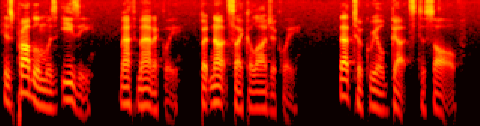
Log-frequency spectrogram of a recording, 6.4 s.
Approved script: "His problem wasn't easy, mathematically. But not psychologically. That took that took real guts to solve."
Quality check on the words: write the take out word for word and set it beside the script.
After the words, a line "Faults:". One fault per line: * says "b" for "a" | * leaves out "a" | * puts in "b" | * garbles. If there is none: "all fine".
"His problem was easy, mathematically. But not psychologically. That took real guts to solve."
Faults:
* says "was" for "wasn't"
* leaves out "that took"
